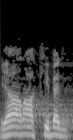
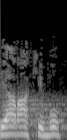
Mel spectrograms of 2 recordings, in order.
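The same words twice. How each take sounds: First: "يا راكبا" ending in -an, rakiban; accusative tanween ending. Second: "يا راكب" ending in an open -u, rakibu; wrong damma ending. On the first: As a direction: end "راكبا" on a clear -an. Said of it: "تنصب". (نطق "يا راكبا" بتنوين الفتح: راكبًا) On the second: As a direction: end "راكب" on u with no n. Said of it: "ما تقول". (نطق "يا راكب" بالضم دون تنوين: راكبُ) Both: Shown as a demonstration.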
